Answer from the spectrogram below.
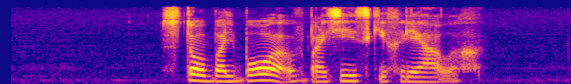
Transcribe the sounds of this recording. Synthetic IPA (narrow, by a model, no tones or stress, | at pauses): st̪obɐlʲbovbɾɐzʲilʲsʲkʲɪxɾʲɪalˠə̰x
